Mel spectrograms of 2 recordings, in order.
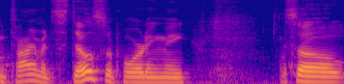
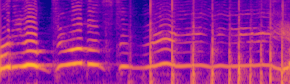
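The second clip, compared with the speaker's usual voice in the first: very high shrieked question; shocked shriek. Real, not acted. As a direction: screech it in disbelief. Shocked by big donation.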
